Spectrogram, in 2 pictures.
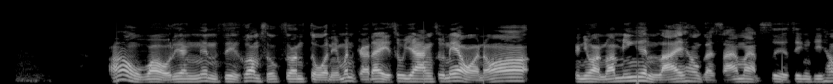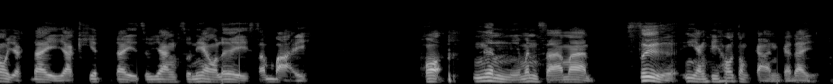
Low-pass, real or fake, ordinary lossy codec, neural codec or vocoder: none; real; none; none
